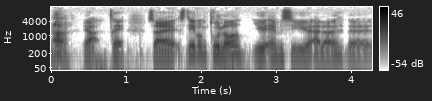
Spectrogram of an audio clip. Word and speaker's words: Umculo: that I've got with me here, Steve, insert pronunciation here, I'm going to figure that out. You got it. Steve Umculo.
